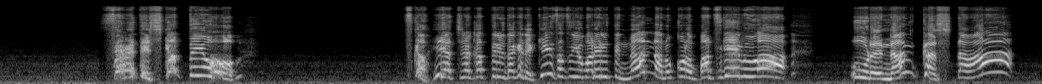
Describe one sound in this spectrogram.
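A young man speaks with animation, shouting in exasperation.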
